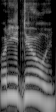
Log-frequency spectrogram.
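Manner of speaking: mock big low voice. Retelling a phone call from a booker, imitating a big low voice. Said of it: "this big low voice".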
